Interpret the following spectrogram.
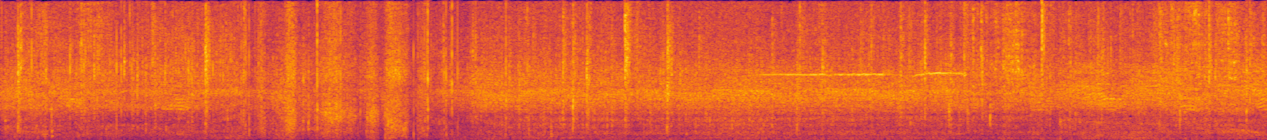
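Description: Large bonfire of dry scrap wood and furniture burning hard: a steady rushing noise of flames with frequent sharp cracks and pops.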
